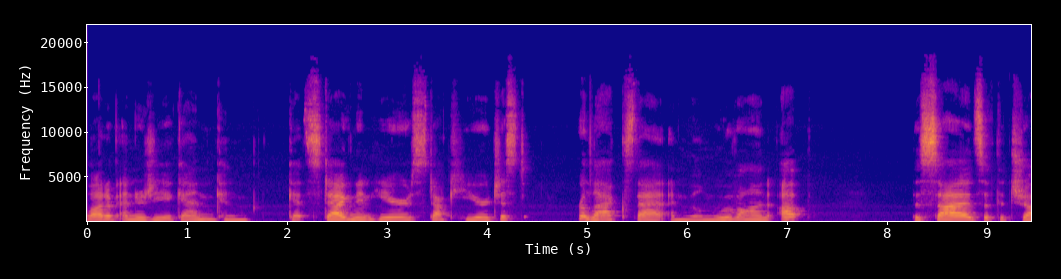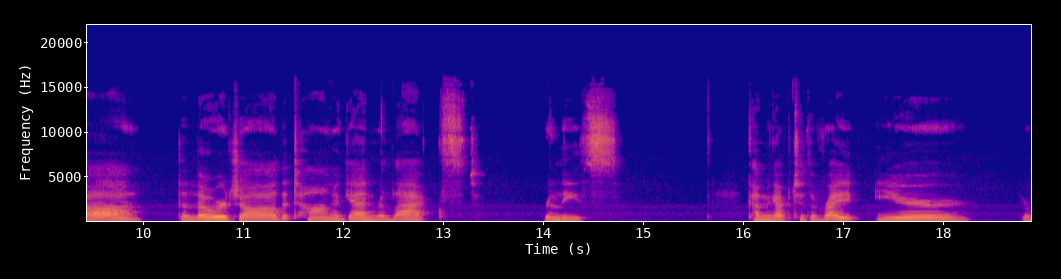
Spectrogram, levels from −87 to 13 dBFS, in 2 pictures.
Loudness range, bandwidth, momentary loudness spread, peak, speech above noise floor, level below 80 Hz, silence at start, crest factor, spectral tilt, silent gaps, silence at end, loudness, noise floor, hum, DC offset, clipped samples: 9 LU; 17 kHz; 14 LU; 0 dBFS; 46 dB; -86 dBFS; 0 s; 24 dB; -2 dB/octave; none; 0 s; -23 LUFS; -68 dBFS; none; under 0.1%; under 0.1%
